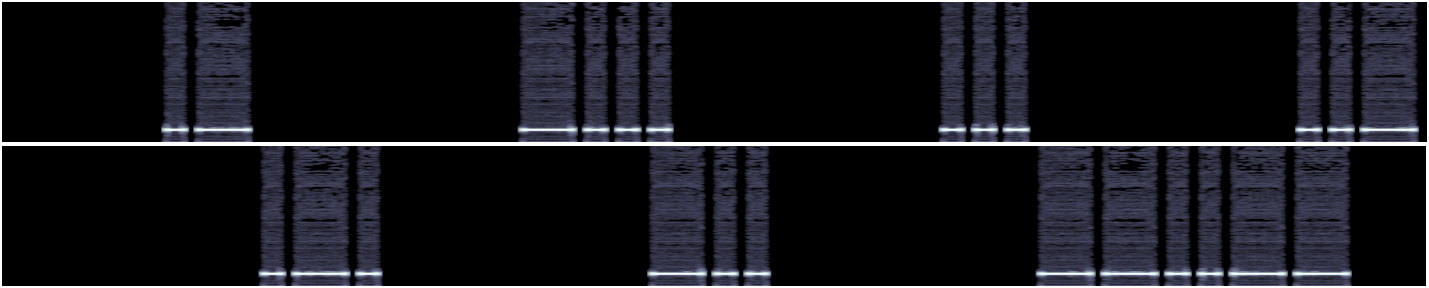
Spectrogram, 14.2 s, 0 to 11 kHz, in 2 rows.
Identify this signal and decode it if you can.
Morse code, heard as a keyed tone, about 15 wpm, spaced as for 5 wpm, 1000 Hz. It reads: ABSURD,
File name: qotdfiles / 5wpm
